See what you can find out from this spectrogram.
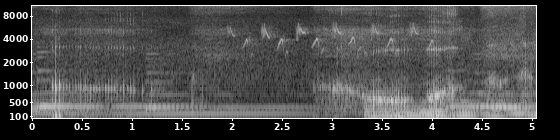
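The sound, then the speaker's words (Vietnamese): Deep, rasping snores from a wolf sleeping under a tree in an animated fairy tale: a few long rumbling breaths over a steady tonal background, with light high chirps sounding above them. “Con sói nằm dưới một gốc cây và bắt đầu ngủ và ngáy.”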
